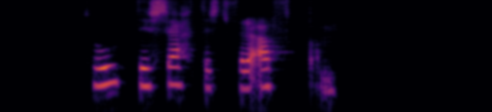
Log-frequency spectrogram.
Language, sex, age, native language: Icelandic, female, 8, Icelandic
